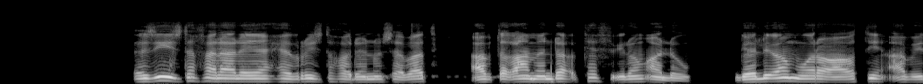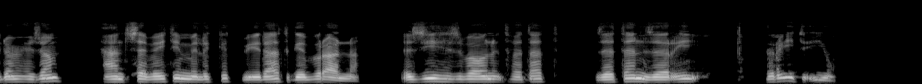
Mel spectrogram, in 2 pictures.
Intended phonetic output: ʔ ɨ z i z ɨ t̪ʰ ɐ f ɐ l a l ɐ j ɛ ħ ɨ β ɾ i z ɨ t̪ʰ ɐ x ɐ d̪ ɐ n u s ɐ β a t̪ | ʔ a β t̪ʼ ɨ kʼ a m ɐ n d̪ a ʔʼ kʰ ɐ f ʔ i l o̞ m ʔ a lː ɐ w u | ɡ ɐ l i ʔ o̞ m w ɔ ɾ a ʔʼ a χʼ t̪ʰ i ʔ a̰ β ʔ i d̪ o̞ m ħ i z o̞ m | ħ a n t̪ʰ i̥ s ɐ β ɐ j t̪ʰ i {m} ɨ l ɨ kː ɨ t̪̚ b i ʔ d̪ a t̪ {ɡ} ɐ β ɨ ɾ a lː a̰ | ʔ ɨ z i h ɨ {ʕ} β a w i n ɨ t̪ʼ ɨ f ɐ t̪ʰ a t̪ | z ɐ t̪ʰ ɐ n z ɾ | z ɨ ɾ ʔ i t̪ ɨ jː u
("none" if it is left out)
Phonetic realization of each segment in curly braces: m, ɡ, z

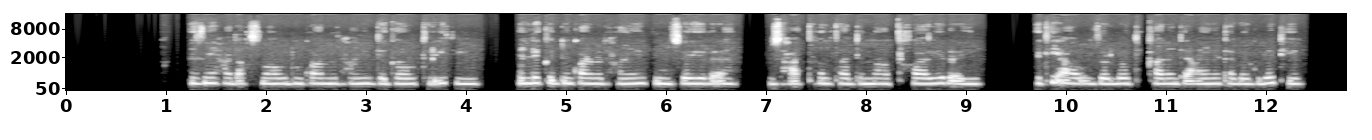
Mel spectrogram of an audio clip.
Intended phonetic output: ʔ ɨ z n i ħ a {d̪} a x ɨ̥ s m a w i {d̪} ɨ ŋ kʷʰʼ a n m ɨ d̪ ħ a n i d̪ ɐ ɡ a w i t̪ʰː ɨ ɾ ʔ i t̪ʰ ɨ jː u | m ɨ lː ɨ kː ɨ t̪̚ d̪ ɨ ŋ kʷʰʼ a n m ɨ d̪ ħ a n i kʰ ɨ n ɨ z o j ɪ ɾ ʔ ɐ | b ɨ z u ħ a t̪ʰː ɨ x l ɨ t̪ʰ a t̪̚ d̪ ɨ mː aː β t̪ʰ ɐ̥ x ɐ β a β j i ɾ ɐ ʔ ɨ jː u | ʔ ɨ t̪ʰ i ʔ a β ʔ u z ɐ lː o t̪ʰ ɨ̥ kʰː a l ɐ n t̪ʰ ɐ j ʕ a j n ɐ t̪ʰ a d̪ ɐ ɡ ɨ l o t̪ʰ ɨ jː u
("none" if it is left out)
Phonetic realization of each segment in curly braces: d̪, d̪

